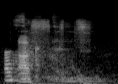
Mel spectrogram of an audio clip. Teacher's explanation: el sonido que tiene antes te obliga a que vos pronuncies una T porque no puedes marcar una D después de ese sonido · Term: sonido de T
